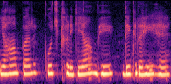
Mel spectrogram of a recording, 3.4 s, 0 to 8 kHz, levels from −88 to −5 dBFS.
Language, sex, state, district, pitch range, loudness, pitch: Hindi, female, Jharkhand, Deoghar, 245-265 Hz, -14 LUFS, 255 Hz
